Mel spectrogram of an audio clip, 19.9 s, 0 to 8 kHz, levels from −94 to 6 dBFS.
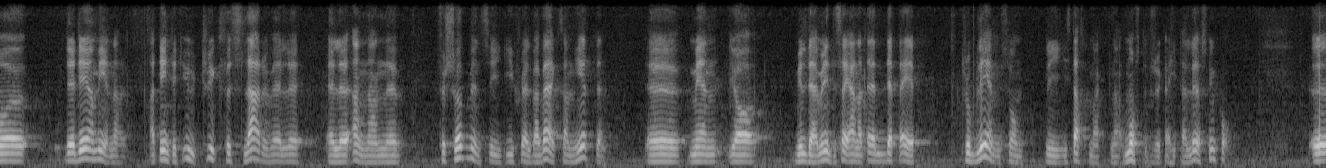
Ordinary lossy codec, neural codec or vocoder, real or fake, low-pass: Opus, 24 kbps; codec, 16 kHz in and 24 kHz out, 1 kbps, XY-Tokenizer; fake; 7.2 kHz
